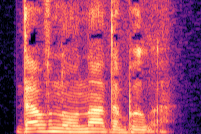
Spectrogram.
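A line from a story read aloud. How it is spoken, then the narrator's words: Sigh. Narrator (Russian): вздохнула Люба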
